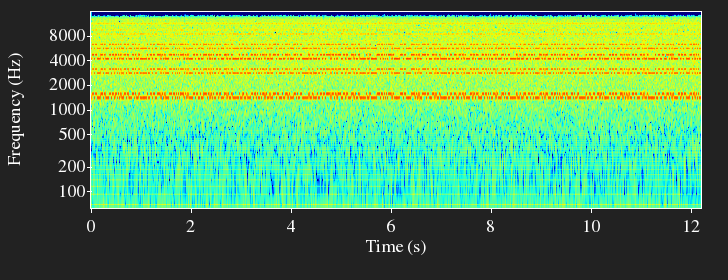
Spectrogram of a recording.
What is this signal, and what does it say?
Two-tone teleprinter signal, about 170 Hz shift.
